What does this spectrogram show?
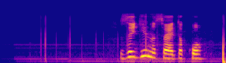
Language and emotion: Russian, neutral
